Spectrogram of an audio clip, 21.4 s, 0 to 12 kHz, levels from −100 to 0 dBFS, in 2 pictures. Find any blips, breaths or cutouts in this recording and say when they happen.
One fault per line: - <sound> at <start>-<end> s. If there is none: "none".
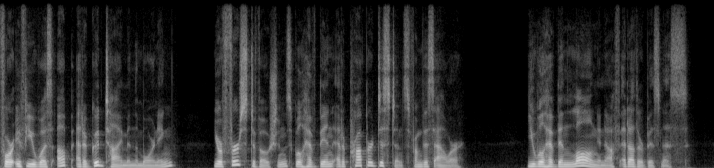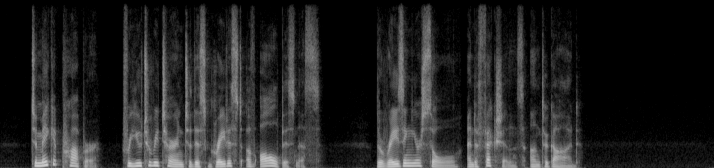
none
